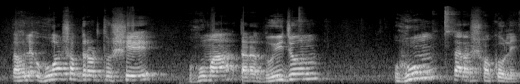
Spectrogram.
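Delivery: normal talking voice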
